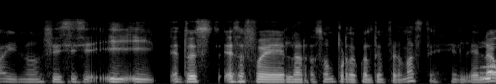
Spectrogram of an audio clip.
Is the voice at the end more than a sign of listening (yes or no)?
yes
